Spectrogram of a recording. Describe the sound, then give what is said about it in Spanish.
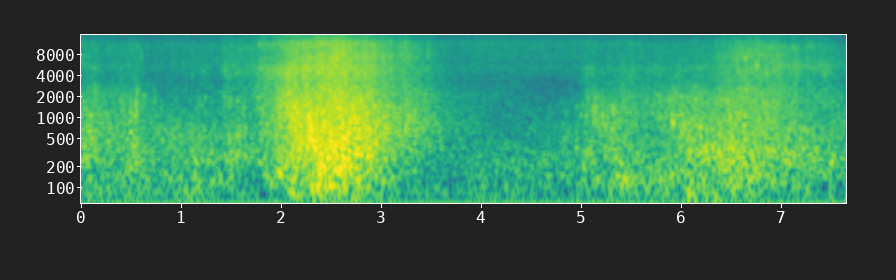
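Sea waves breaking on the shore: a steady soft hiss of surf with two gentle swells as waves wash in and recede, and no voices. “Sientes el ruido del mar, las olas rompiendo cerca tuyo.”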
